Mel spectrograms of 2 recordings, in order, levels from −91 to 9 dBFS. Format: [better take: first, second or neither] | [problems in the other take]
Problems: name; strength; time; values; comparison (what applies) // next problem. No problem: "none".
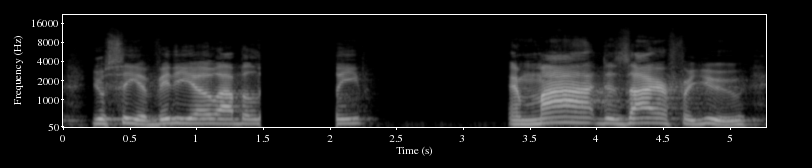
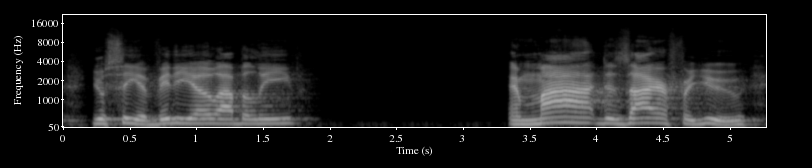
second | audio freezing; at 1.5 s for 0.5 s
